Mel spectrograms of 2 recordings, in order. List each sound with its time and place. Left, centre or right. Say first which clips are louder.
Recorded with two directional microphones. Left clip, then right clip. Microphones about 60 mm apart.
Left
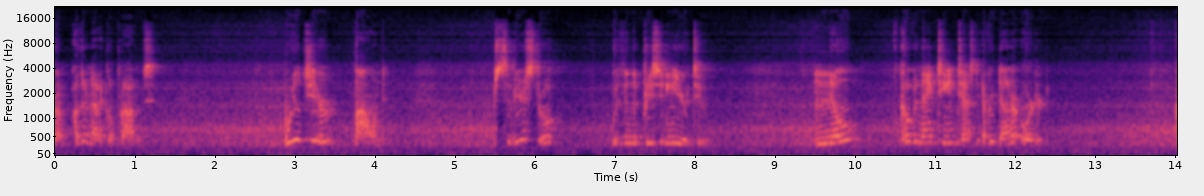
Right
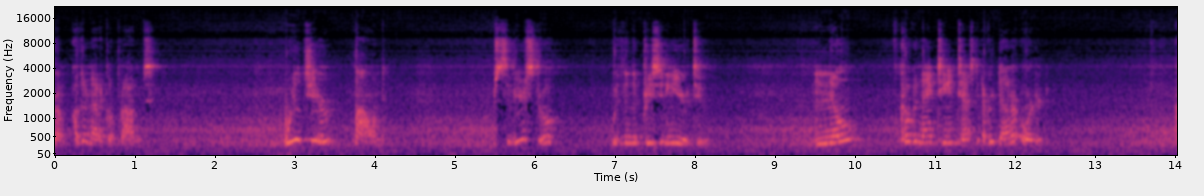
0.0 s radio: left 6 dB; right
0.8 s speech: left 5 dB; right
2.5 s speech: left 4 dB; right
5.5 s speech: left 6 dB; right
9.4 s speech: left 6 dB; right
13.7 s a sound: left 6 dB; right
